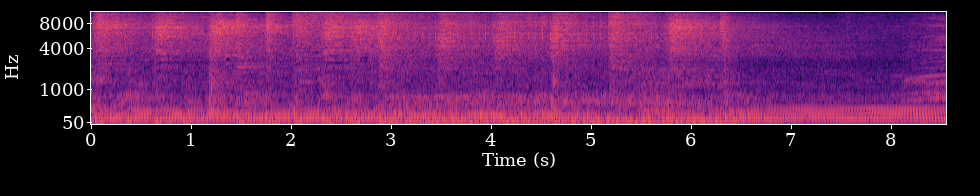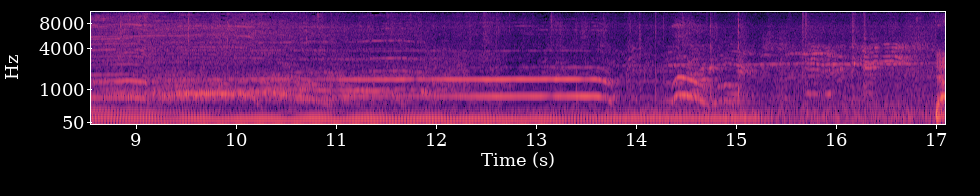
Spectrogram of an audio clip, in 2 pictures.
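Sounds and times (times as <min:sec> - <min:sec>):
metal band playing: 0:00.0 - 0:13.1
audience cheering: 0:08.0 - 0:16.0.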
